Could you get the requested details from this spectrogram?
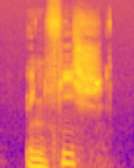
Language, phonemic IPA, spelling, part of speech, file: French, /fiʃ/, fiche, noun / verb, Fr-fiche.ogg
- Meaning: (noun) 1. record 2. card (in a file) 3. plug; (verb) inflection of ficher: 1. first/third-person singular present indicative/subjunctive 2. second-person singular imperative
